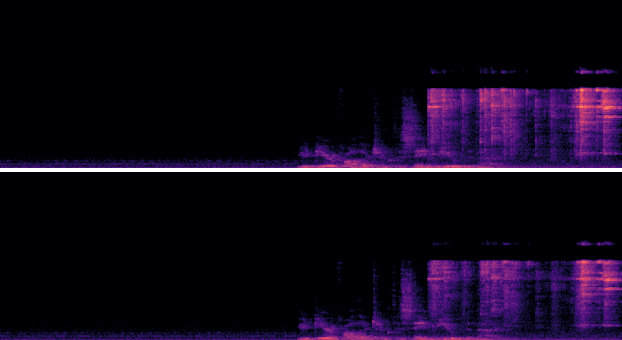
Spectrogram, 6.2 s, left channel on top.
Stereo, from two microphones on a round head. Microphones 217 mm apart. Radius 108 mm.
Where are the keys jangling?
45° left (ahead or behind), 2 m.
